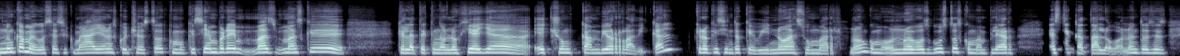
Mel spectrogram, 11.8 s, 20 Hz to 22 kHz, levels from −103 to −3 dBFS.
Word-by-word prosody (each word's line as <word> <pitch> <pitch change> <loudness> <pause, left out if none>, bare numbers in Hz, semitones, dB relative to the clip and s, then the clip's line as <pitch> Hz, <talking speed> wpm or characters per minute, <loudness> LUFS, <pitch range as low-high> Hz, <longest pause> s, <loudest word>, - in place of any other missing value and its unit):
Nunca 240 +5 +4
me 230 -6 +4
gusta 195 +3 -2
decir 205 -1 -9
como, 195 - -5
ay, 210 +1 +3
yo 215 - 0
no 220 - +1
escucho 200 -1 -5
esto, 230 +4 -3
como 200 -3 -5
que 205 - -5
siempre 235 +1 +4
más 220 0 +2
más 220 +3 0
que 250 -7 +3 0.5
que 205 - +1
la 190 - +4
tecnología 195 +2 +2
haya 215 -3 +3
hecho 210 +1 -1
un 210 - 0
cambio 205 0 +2
radical, 215 - -1 0.2
creo 215 -2 +2
que 220 - -4
siento 210 0 -4
que 195 -3 -3
vino 180 +3 -1
a 205 - +3
sumar, 180 -2 -5
¿no? 250 +4 -2
Como 205 -3 -2
nuevos 200 0 +2
gustos, 235 +2 -2
como 200 -3 -5
ampliar 195 +1 0 0.3
este 210 +1 -3
catálogo, 185 -2 -2
¿no? - - -3
Entonces, 200 -2 -3
205 Hz, 210 wpm, -23 LUFS, 195-220 Hz, 0.5 s, Nunca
